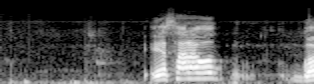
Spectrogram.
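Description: A man's voice in a street interview: a short pause, then one brief spoken word about a second in.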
